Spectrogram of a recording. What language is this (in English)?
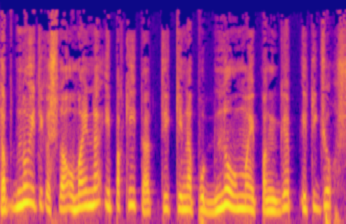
Filipino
